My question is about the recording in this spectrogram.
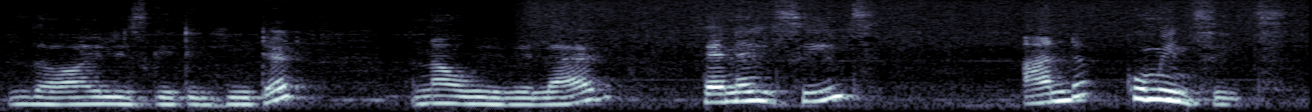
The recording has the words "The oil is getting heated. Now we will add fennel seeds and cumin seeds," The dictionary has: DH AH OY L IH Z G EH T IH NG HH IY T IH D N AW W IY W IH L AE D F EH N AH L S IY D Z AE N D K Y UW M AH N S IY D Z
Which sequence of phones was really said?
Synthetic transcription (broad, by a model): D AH OY L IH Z G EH T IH NG HH IY T IH D N AW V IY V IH L AE D P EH N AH L S IY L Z AE N D K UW M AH N S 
